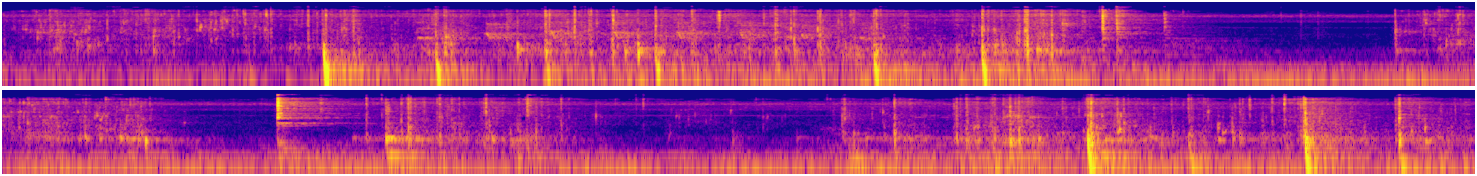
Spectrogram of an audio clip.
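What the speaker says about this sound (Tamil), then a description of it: "இளநியோடு சேர்த்து நீ தண்ணி விட்டு கலப்போம்." Wet dosa batter is stirred with water, giving a rapid, uneven series of soft squelching clicks and slaps, fairly close and quiet.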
